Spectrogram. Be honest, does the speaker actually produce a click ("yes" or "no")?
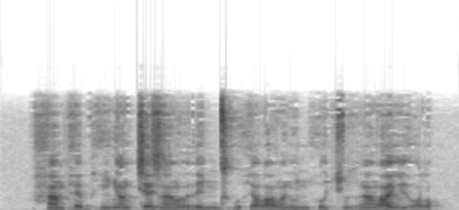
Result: no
